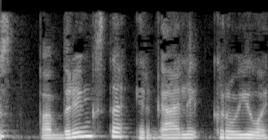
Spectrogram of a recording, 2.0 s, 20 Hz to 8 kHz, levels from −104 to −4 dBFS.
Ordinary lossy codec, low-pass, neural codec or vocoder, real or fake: MP3, 48 kbps; 7.2 kHz; codec, 16 kHz, 8 kbps, FunCodec, trained on Chinese and English, 25 frames a second; fake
